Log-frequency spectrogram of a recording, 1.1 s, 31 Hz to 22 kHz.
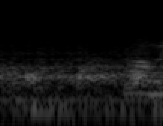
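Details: Fetal heartbeat at 12 weeks of pregnancy on a Doppler, with the baby moving around: muffled, rhythmic whooshing pulses.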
